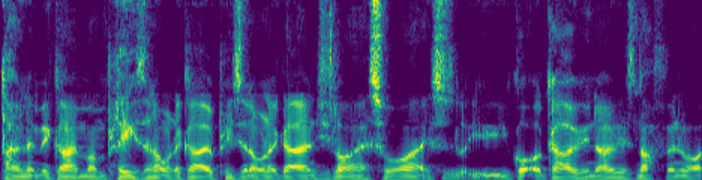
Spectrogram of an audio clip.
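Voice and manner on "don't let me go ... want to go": acted-out crying and sobbing, pleading. Recalling being sent to school, cuddled by mum on the bed: retelling crying and begging. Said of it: "I'm crying my eyes out".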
